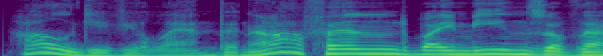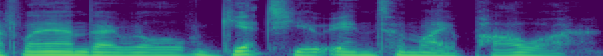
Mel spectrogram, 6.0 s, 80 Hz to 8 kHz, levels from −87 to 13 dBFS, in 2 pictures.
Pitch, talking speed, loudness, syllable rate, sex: 125 Hz, 180 wpm, -17 LUFS, 3.6 syllables/s, male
